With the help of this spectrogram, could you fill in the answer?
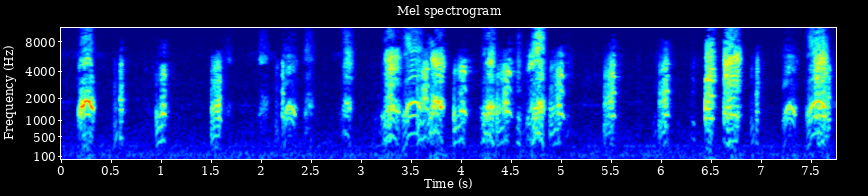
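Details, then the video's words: Several black-crowned night herons croaking together, with short raspy quok notes in irregular bursts that thicken into a busy cluster midway, then scatter again. A quiet background lies beneath. "SUARA BURUNG KOAK MALAM"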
